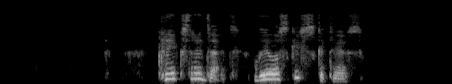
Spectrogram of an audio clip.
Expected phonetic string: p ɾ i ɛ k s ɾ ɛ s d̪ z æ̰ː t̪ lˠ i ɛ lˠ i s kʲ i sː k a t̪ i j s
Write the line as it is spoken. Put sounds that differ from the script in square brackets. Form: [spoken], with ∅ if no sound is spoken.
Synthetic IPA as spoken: p ɾ i ɛ k s ɾ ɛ [∅] d̪ z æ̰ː t̪ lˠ i ɛ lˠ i s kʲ i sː k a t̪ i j s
